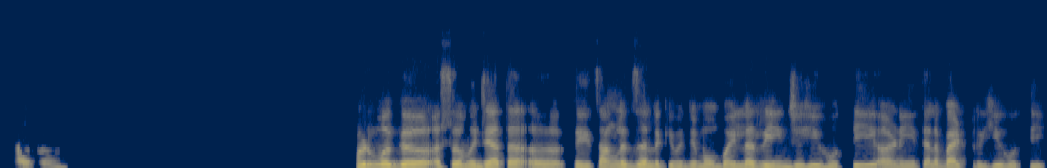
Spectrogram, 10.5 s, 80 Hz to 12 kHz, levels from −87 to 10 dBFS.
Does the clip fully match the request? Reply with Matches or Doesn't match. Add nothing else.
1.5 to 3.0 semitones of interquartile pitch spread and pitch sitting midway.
Matches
